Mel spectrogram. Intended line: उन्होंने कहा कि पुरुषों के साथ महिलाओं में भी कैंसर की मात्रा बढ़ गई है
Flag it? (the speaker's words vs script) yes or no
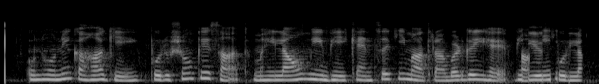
yes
